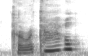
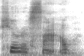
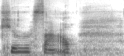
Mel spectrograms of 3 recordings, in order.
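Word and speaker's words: Curaçao: because I was like, CARCAO? What is that? Never heard of it, never. But it's pronounced Curacao, I think. I think that's how it's pronounced, Curacao.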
